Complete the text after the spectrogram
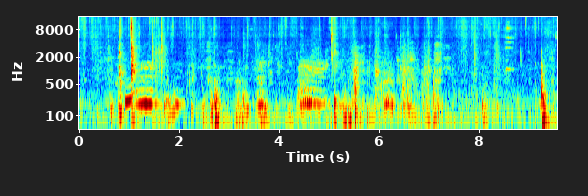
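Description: Dogs' claws patter on a hard floor.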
